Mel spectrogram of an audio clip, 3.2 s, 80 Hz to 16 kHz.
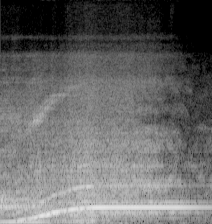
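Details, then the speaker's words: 5hp workshop dust collector after a refurbishment, first test following an earlier squeak: the motor hum climbs smoothly as it spins up, then settles to a steady, even tone with no squeal or rub. Normal startup. "Well, that's not too bad. Not too bad at all."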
